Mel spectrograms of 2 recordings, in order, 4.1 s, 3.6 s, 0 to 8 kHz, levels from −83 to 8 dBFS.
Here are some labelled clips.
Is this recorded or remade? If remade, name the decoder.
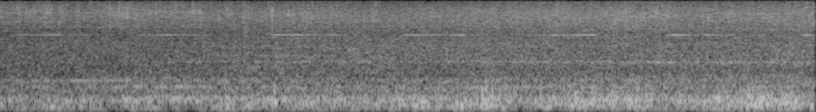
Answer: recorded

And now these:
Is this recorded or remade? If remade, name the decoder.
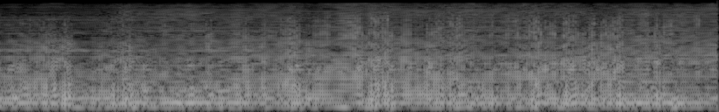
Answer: remade, vocoder, HiFi-GAN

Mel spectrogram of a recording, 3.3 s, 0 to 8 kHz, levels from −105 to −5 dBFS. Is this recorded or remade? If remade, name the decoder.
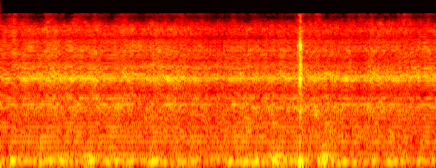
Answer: remade, vocoder, HiFi-GAN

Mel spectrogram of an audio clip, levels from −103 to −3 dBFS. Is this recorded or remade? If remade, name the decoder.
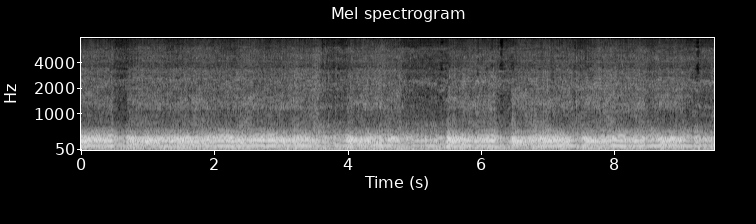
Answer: remade, vocoder, HiFi-GAN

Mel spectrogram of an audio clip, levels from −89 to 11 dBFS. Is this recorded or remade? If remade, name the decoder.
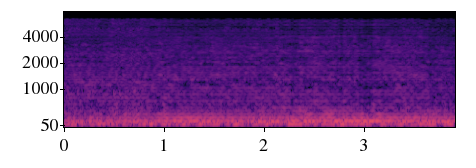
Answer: remade, vocoder, HiFi-GAN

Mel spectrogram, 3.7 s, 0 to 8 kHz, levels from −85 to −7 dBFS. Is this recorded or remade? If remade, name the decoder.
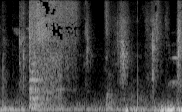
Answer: recorded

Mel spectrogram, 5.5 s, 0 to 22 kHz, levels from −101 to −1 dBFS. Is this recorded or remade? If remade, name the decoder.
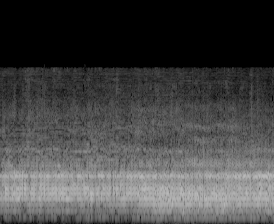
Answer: remade, vocoder, HiFi-GAN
